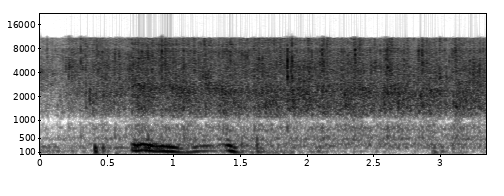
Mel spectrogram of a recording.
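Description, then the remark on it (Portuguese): A crowd claps to praise the Lord, in a steady, dense wash of applause throughout, with a voice briefly calling out underneath near the start. “Aplauda ao Senhor, gente.”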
